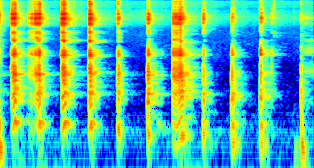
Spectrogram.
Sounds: Laughter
